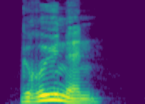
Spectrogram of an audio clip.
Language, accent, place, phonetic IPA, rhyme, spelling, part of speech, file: German, Germany, Berlin, [ˈɡʁyːnən], -yːnən, grünen, verb / adjective, De-grünen.ogg
- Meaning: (verb) 1. to be green; to become green 2. to flourish, thrive (used of or in comparison to a plant); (adjective) inflection of grün: strong genitive masculine/neuter singular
